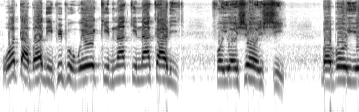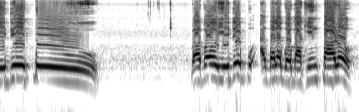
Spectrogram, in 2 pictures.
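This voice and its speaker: A man's voice: high voice, fairly even intonation, a little slow, a little mellow. A Nigerian man giving informal opinion commentary in Nigerian Pidgin mixed with English, challenging with repeated rhetorical questions.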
